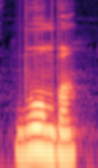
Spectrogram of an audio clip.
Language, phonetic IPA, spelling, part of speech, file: Ukrainian, [ˈbɔmbɐ], бомба, noun, Uk-бомба.ogg
- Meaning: 1. bomb 2. great, cool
